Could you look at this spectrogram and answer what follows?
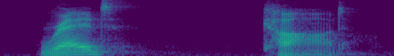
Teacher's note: in my accent I only pronounce the letter R when a vowel sound follows so I pronounce the r in red but not the r in card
